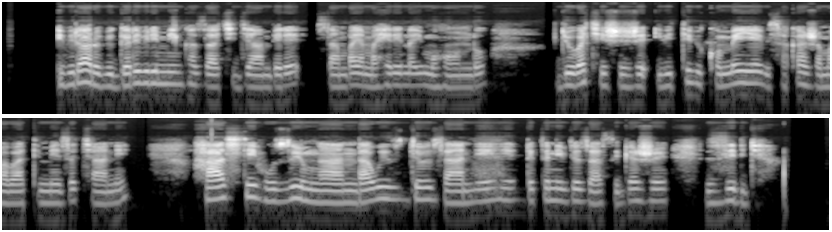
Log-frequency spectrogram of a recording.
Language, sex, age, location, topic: Kinyarwanda, female, 18-24, Huye, agriculture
